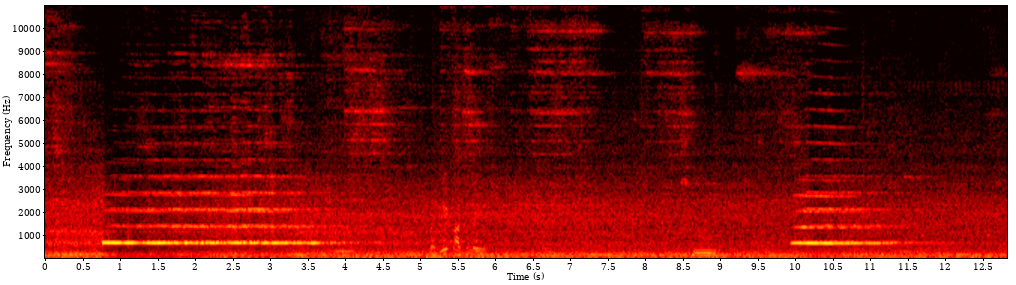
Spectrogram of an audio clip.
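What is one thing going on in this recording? An electric locomotive sounds its horn loudly, twice.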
